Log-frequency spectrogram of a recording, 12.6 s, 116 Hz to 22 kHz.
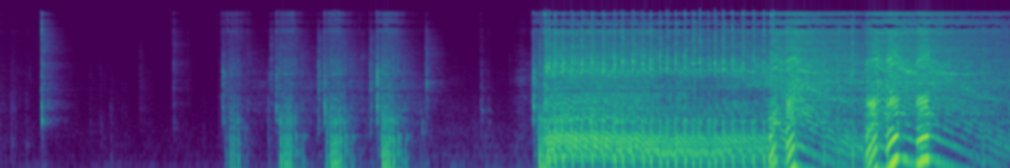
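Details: Stihl MS362 chainsaw, 7 years of hard use, in for hard starting and low power, test after service: pull-cord rattles, fires and holds strong steady high buzz dipping slightly cutting hardwood; starts good, runs excellent.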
